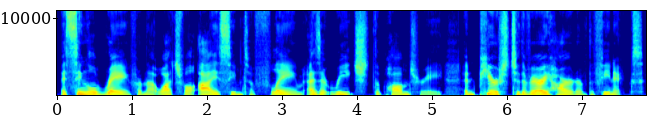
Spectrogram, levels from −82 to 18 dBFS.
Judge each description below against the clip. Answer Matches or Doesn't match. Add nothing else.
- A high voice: Matches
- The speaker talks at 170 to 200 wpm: Matches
